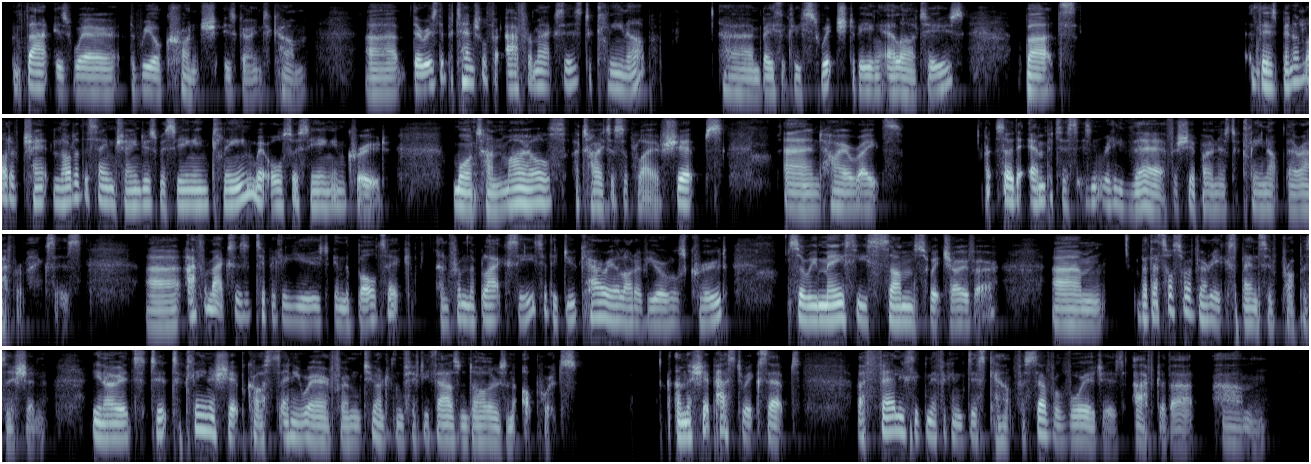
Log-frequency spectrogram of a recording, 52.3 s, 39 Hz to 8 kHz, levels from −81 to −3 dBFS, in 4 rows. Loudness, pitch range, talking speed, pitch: -28 LUFS, 115-145 Hz, 160 wpm, 125 Hz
